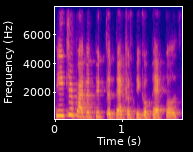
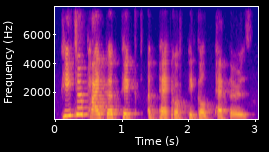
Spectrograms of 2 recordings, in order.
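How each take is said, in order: First: It is said fast. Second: It is said slowly.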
